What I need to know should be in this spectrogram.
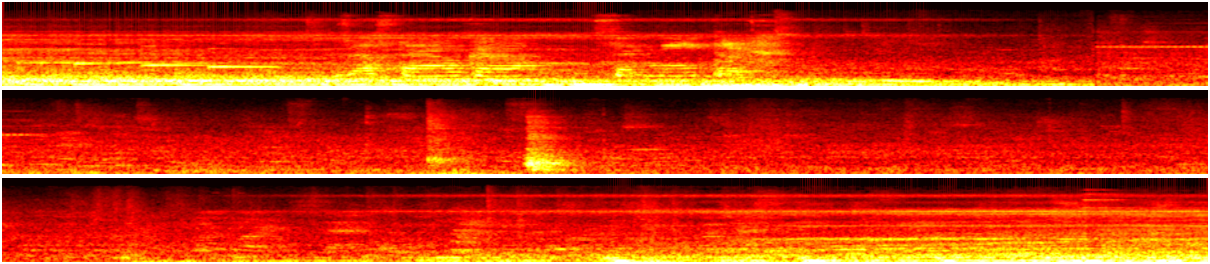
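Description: A tram rumbles along its rails.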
